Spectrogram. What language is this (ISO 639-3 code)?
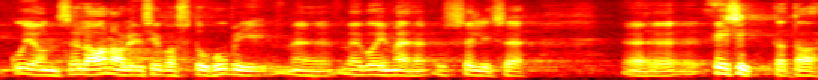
est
